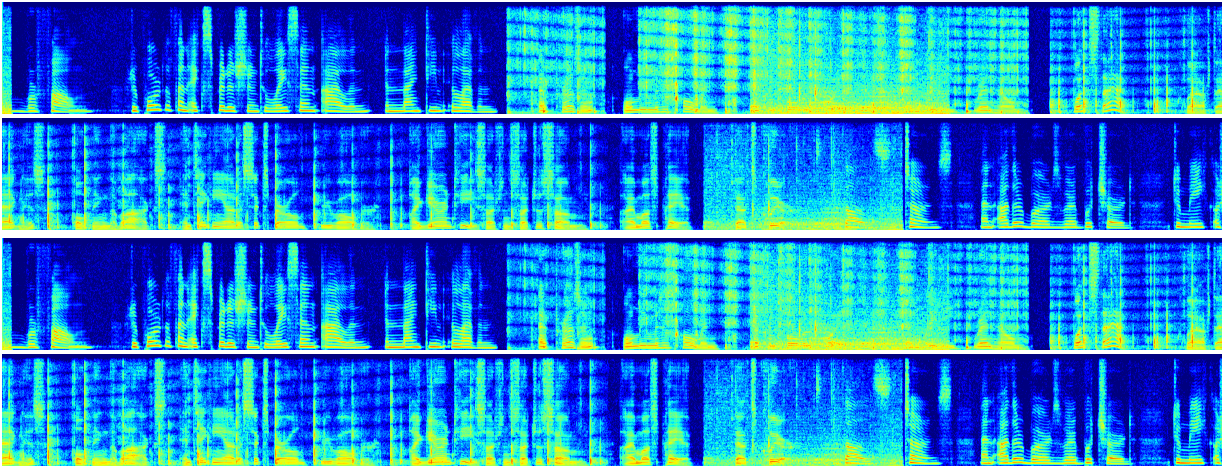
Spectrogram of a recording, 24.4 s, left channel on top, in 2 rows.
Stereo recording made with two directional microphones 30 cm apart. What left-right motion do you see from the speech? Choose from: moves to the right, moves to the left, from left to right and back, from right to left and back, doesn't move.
doesn't move.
